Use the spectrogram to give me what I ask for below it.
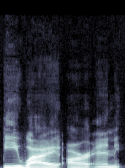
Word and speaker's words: Byrne: if you're wondering how to pronounce my last name, you can just think about one of the things that we talked about today, which is burnout.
